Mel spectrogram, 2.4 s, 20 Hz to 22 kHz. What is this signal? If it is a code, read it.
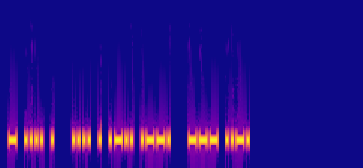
Morse code, heard as a keyed tone, about 68 wpm, 700 Hz. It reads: THE HELP OF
